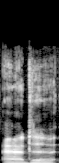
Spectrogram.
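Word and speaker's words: Addam: He's Adam, Alan is spelled A-L-Y-N, and Adam is A-D-D-A-M.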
